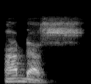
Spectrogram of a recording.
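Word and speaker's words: חָדָשׁ: Di mana het ini dikasih patah, dalet dikasih kamats ya, kamats, dan sin tanpa nikut ya. Jadi bacanya hadas ya, hadas, hadas ya, hadas ya, artinya baru ya, hadas itu artinya baru ya Bapak Ibu ya.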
